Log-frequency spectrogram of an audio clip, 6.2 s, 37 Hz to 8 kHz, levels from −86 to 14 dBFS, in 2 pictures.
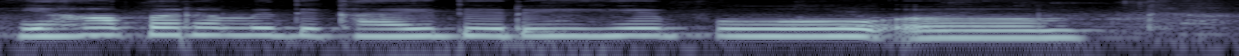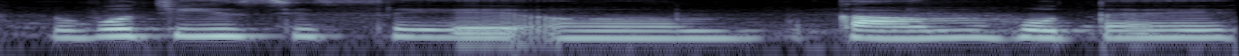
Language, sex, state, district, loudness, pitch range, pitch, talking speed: Hindi, female, Bihar, Patna, -19 LUFS, 215-255 Hz, 245 Hz, 155 wpm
